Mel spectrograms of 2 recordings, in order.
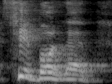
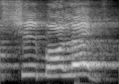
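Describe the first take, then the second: First: The word begins with an s sound. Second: The word begins with an sh sound. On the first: The speaker cannot say the word properly. The speaker calls it wrong. "he could not pronounce the word right" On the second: This is the word as it should be said. The speaker calls it right. "Not Shibboleth"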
